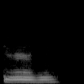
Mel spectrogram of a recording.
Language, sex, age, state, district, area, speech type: Odia, male, 45-60, Odisha, Nuapada, urban, conversation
